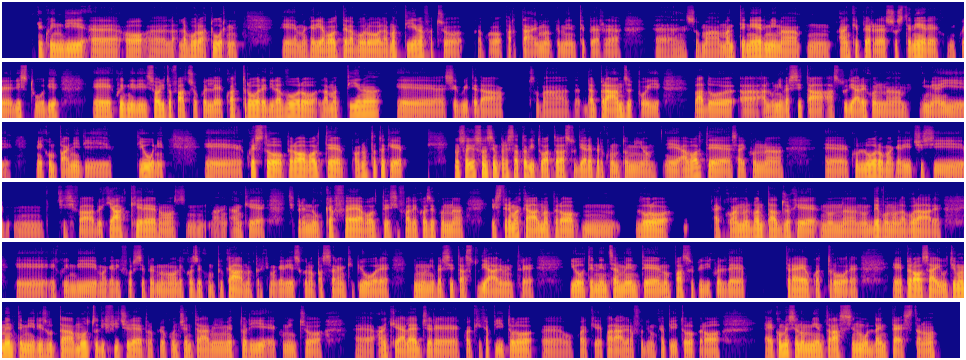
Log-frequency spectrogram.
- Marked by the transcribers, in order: "insomma" said as "nsomma"; "insomma" said as "nsomma"
- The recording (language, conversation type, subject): Italian, advice, Perché faccio fatica a iniziare compiti lunghi e complessi?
